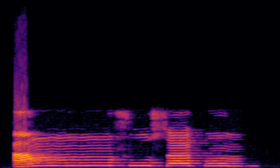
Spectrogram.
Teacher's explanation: آگے انفسکم انفسکم، یہاں پر نون ساکن ہے نا، نون ساکن کے بعد حرف فا، یہاں پھر اخفا کریں گے کیونکہ فا انہی 15 حرف میں سے ایک ہے، جو اخفا والے حرف ہے نا 15 اس میں سے ایک ہے فا، تو یہاں پر پڑھیں گے انفسکم، ہو گیا۔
